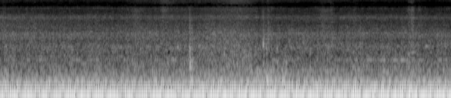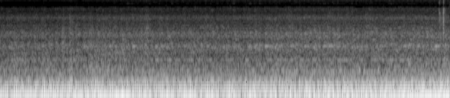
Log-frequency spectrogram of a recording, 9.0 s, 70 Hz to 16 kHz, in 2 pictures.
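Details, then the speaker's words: 1981 Dodge Ram 350 V8 with Edelbrock 600 CFM carburetor: uneven loping idle like a four-cylinder Model A until above the idle circuit, lean on one bank; clogged idle circuit, cleared by blowing compressed air through it. "it sounds like a four-cylinder Model A or something like that until you get up over the idle circuit [Music] so it's running really lean on one side of the carburetor"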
